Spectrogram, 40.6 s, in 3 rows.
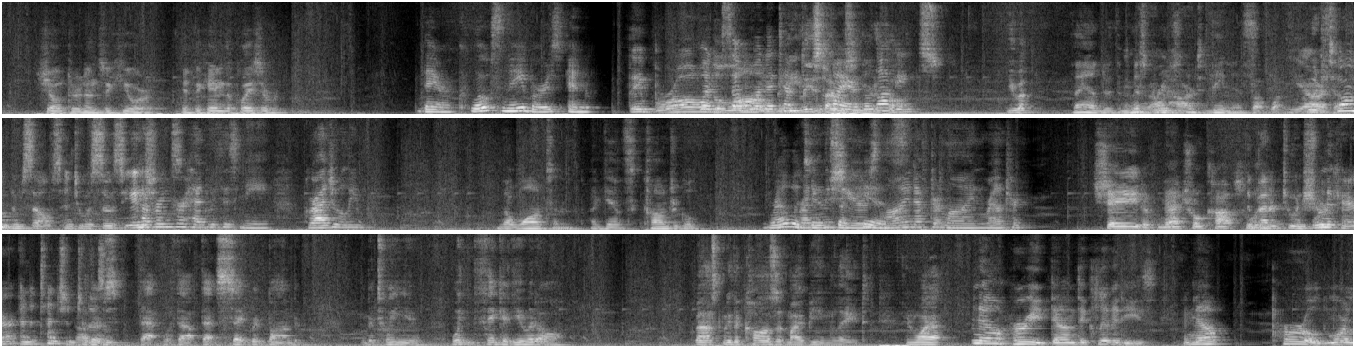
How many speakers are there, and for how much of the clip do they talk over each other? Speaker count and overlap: nine, about 18%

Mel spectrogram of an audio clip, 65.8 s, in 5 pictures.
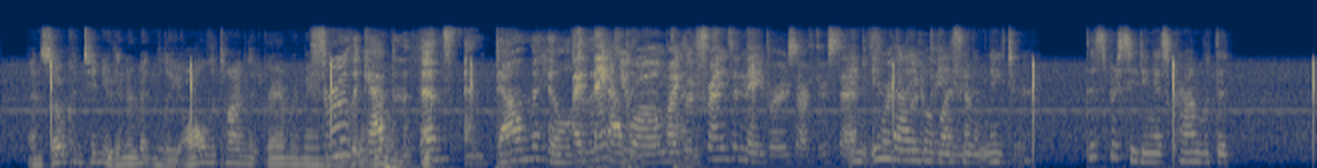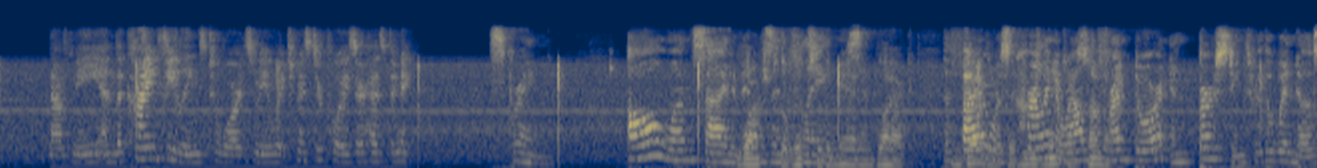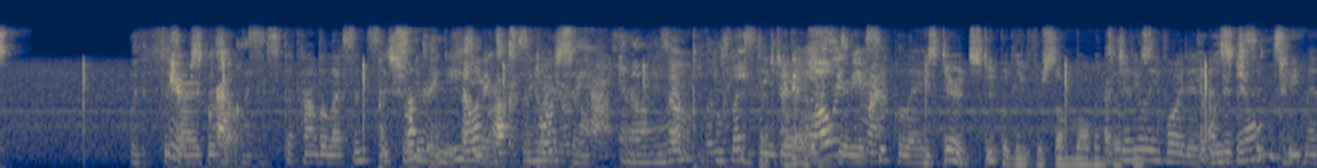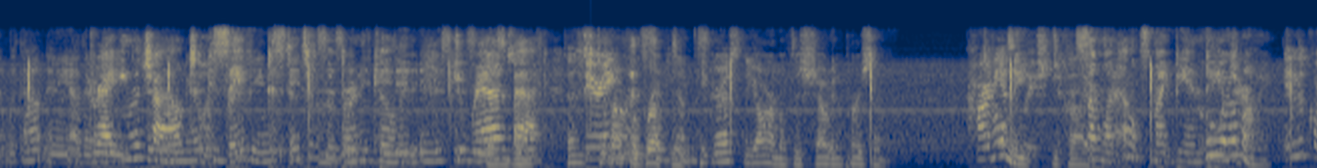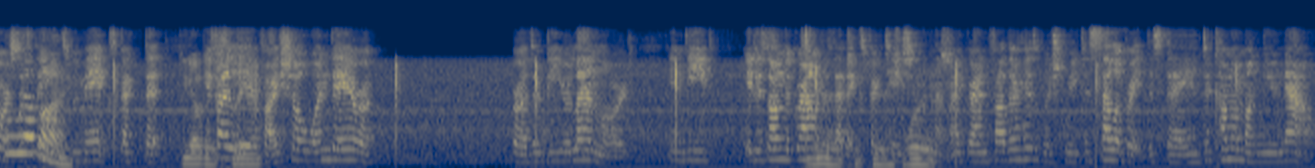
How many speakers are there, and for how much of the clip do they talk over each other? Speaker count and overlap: four, about 45%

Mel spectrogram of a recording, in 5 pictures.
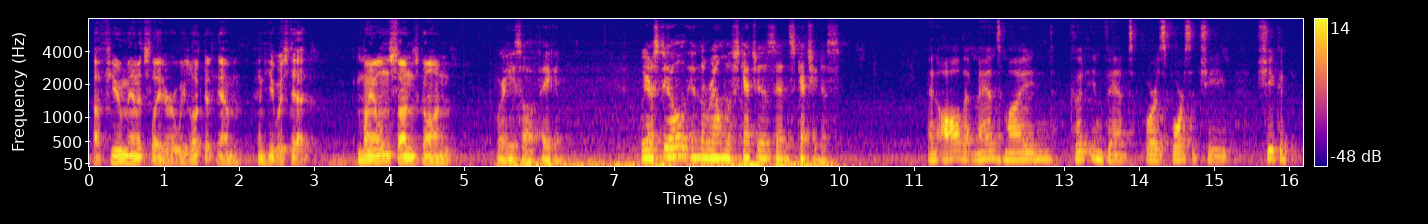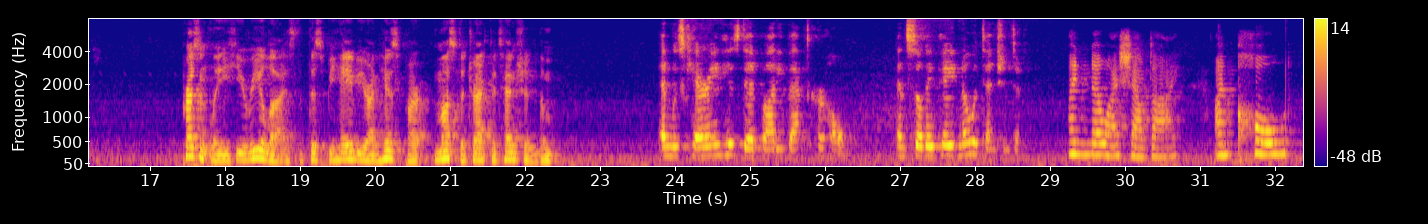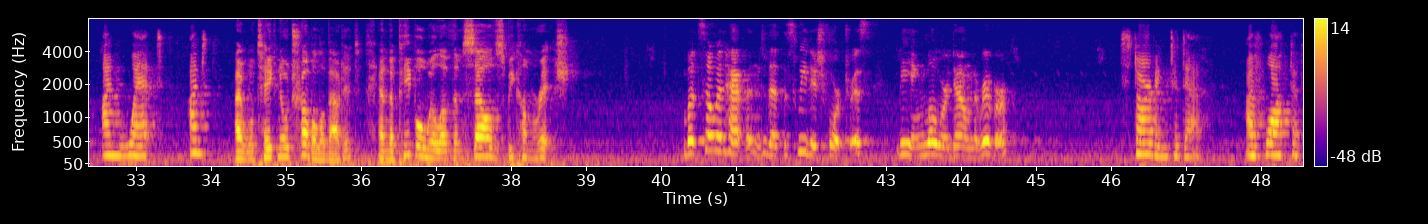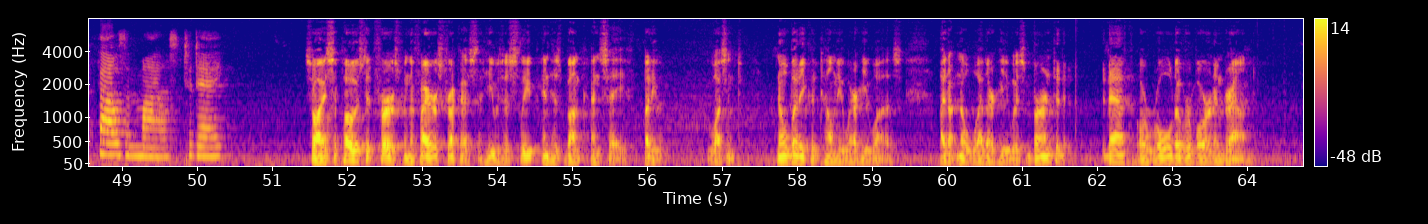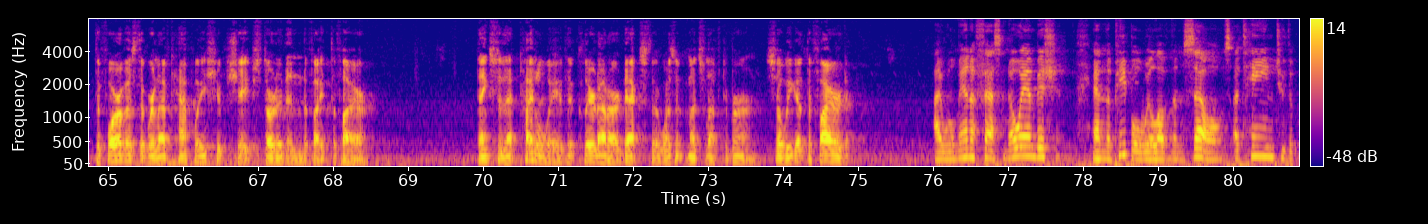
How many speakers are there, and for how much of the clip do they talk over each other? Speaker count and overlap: eight, no overlap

